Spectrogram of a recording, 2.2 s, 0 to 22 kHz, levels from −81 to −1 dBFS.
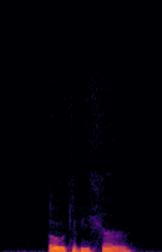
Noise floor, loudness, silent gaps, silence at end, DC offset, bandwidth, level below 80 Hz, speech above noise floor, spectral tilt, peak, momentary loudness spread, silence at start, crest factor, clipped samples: -68 dBFS; -32 LUFS; none; 0.4 s; under 0.1%; 14.5 kHz; -64 dBFS; 37 dB; -10 dB/octave; -16 dBFS; 12 LU; 0.65 s; 18 dB; under 0.1%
